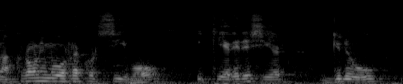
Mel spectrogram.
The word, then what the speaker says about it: GNU: Se escribe GNU y se pronuncia normalmente en inglés GNU, pero en castellano se puede pronunciar GNU como si comenzara por ñ, lo que es el nombre del mismo animal.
